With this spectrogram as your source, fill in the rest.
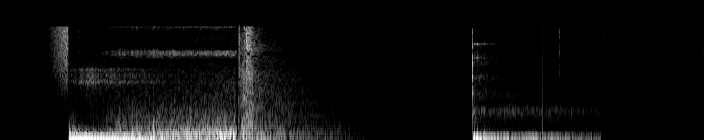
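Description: A deep whoosh and rumble sound as a game menu option is confirmed.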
